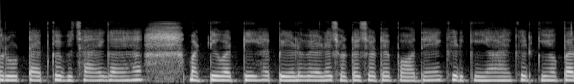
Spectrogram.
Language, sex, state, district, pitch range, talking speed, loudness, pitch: Hindi, female, Haryana, Rohtak, 190-195 Hz, 175 wpm, -17 LUFS, 190 Hz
